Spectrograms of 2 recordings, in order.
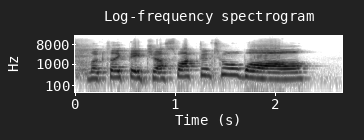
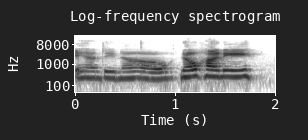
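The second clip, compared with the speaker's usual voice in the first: mock patronizing, soft, slow condescending voice; 6 dB quieter than usual. Imitating how he talks down to Andy: mock-condescending. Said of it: "And in a condescending way".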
